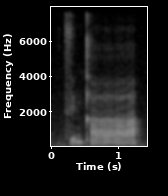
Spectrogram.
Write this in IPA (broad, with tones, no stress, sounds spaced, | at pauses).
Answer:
t͡s ɪ˨˩ ŋ t̪ʰ aː˨˥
